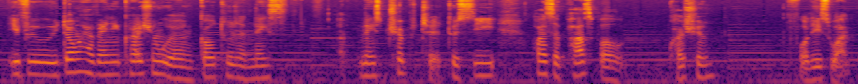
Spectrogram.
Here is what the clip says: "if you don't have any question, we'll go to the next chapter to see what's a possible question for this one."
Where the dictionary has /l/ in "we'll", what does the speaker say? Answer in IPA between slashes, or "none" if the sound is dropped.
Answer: /n/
